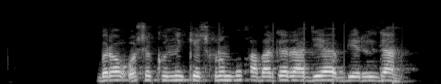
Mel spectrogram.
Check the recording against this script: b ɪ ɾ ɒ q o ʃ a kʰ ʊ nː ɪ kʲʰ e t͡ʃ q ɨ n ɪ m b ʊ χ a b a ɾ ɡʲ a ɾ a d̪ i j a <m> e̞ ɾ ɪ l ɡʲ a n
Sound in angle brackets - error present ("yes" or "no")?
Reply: yes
